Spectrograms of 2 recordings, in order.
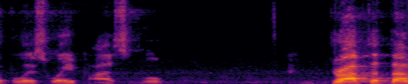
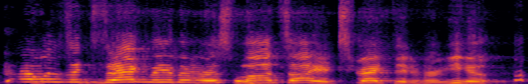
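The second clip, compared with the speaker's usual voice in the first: talked through real laughter, higher and louder; laughing; 10 semitones higher, 7 dB louder than usual. Real, not acted. Host laughing at his cohost's blunt no. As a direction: laugh the line out.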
